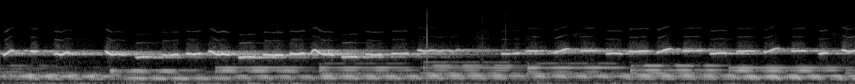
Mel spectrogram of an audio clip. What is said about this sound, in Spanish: Entonces, arranco yo, si os parece, con uno para mí de los silbidos más míticos de la historia del cine.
